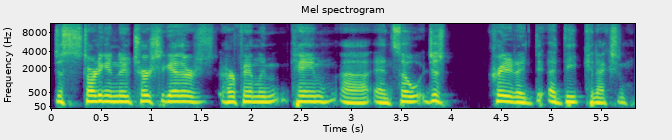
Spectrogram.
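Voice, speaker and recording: An American man in his forties talks as a podcast guest in a high-pitched voice. The recording is dry and close, and his casual conversational delivery is polite and appreciative. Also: level tone, moderate pace, darkish tone, no room sound. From Texas, United States. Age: 40s. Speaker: podcast guest, leadership coach. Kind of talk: casual interview chat.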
